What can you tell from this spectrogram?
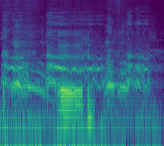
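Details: Pit Bull bandog, described as tiring very easily, gives tonal whining notes with a sustained wavering whine in the middle and short yelping cries around it, over a low background rumble.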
